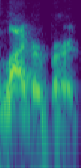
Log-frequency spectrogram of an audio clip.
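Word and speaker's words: Liver Bird: They have a just simplified Liverbird now on their uniforms and everything, and I don't really It's Liverbird. We had a very nice YouTube commenter on our Liverpool video. He wasn't too nice, but he pointed out that we were saying it wrong. So it's actually Liverbird. So there you go. It's Liverpool, but it's Liverbird. Because it has to do with the name of the building or whatnot.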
